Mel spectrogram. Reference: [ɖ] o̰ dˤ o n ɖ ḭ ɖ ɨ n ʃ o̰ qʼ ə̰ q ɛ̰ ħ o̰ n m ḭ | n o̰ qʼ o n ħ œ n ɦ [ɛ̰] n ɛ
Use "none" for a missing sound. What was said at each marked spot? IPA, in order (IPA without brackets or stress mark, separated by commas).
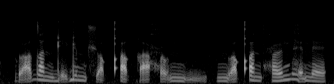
ɽ, ɛ̰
